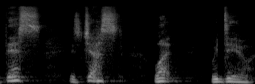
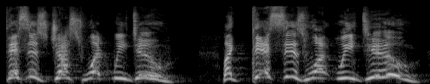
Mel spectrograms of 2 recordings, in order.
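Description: First: Softer, slow, hushed repeat; soft reflective echo. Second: High, loud, slow, drawn-out insistence; emphatic insistence. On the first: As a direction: let the words sink in quietly. Preacher repeats quote softly. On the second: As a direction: stress it as obvious routine. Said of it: "And she goes". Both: Retold or imitated.

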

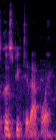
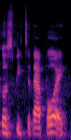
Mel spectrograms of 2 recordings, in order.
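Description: First: Softer, breathy whisper; hushed voice of God; whispered command. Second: Quiet divine voice. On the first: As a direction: whisper it like a divine nudge. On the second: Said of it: "he said". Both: Retold or imitated.

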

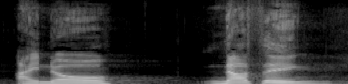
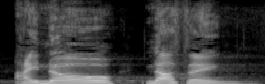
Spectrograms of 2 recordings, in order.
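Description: First: A loud, lightly put-on German accent; Sergeant Schultz impression. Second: Slow, loud mock German guard accent, lightly done; Sergeant Schultz catchphrase. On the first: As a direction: bellow it as the bumbling guard Schultz, a touch of accent. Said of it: "I wish that I could do the Sergeant Schultz accent". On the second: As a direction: stretch it out like Schultz, playful. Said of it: "would say".

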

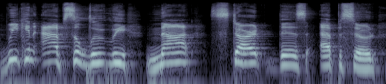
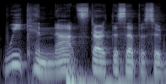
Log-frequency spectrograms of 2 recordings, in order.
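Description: First: Absolutely not punched higher; stress on absolutely not. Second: Said in the usual way. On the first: Shown as a demonstration. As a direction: hit the words absolutely not, rising.

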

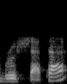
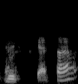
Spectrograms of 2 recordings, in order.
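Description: First: Bruschetta with a soft sh in the middle; anglicized bruschetta, sh instead of sk; wrong bruschetta. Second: Bruschetta with a hard sk in the middle; Italian-style bruschetta, sk instead of sh. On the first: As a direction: say bruschetta as broo-SHET-ta. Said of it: "it's not bruschetta". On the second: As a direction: say bruschetta as broo-SKET-ta. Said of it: "it's bruschetta". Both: Shown as a demonstration.

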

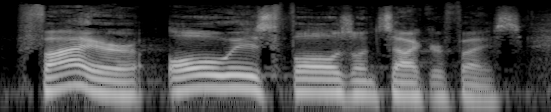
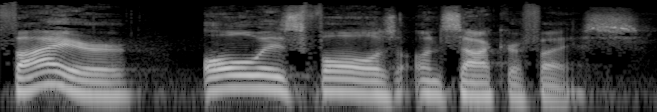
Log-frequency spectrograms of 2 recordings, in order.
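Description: Both takes have the same delivery.

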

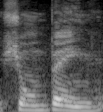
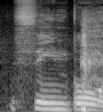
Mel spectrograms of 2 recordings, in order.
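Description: First: Said in the usual way. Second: "Sean Bourne" said as seen-born; deliberate mispronunciation. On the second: Shown as a demonstration. Joking about the spelling, "Sean Bourne" as seen-born. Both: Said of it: "I always call him Sean Bourne".

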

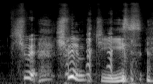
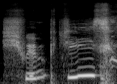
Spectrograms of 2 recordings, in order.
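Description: First: Shri-, shrimp cheese said slowly and higher, stumbling on shrimp; retry shrimp cheese slowly, still giggling; slow giggling second attempt; laughing retry. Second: Shrimp cheese squeaked out much higher through laughter; high laughing mispronunciation; laughing attempt. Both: Shown as a demonstration. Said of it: "This is sounding like the Swedish chef".

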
